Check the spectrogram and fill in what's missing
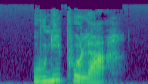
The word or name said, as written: unipolar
